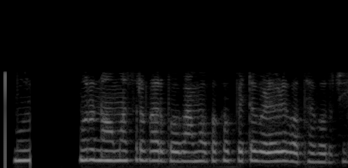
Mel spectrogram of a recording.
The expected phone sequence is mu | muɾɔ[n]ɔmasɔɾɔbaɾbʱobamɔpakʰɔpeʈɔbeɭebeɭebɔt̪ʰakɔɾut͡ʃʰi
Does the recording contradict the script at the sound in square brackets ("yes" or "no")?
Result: no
